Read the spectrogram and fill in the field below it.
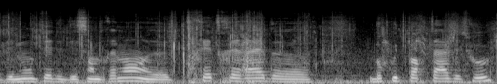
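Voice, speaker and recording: A man talks at a fairly slow pace. The room echo is audible, and background noise is noticeable. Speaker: bikepacking vlogger. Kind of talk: video diary. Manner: quiet, speaking softly.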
